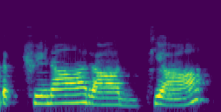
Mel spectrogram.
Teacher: then dha is a Mahaprana in dhya.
